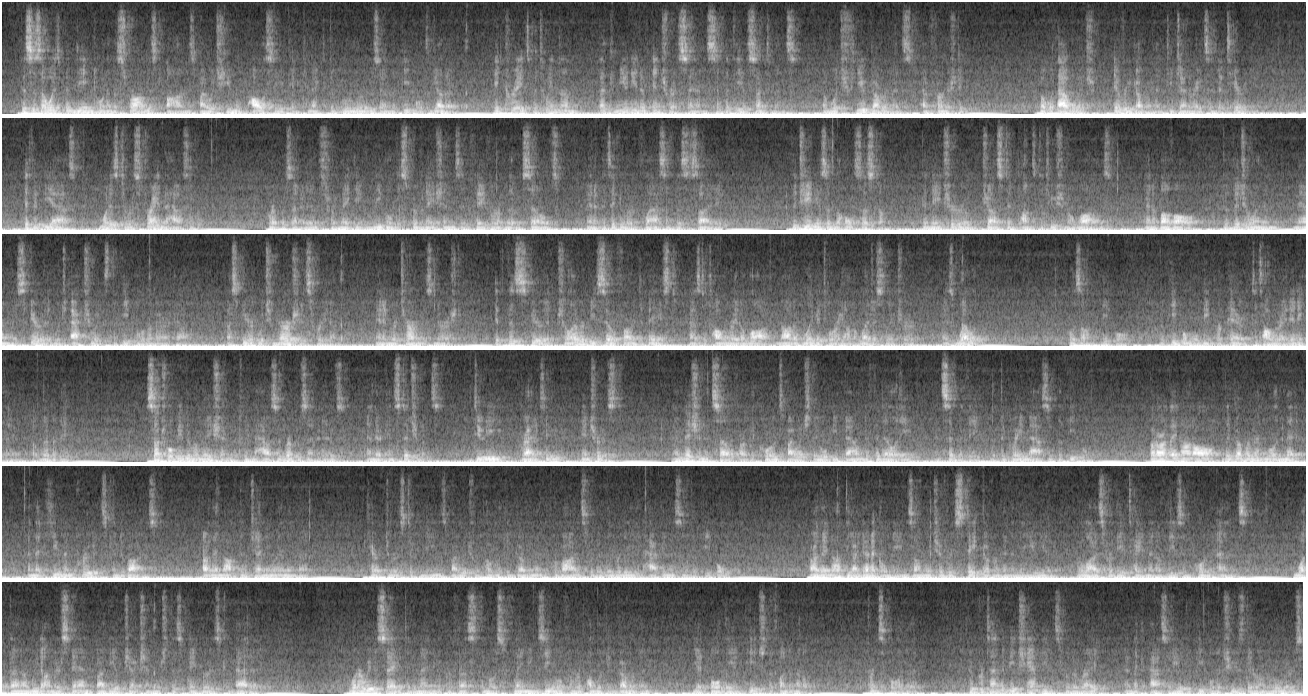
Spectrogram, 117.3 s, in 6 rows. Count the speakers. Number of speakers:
one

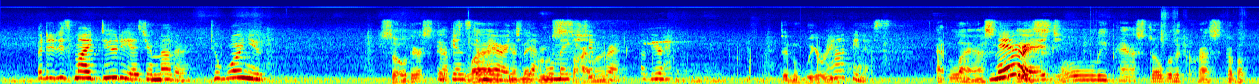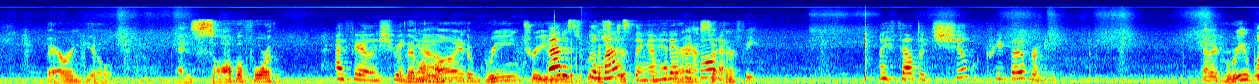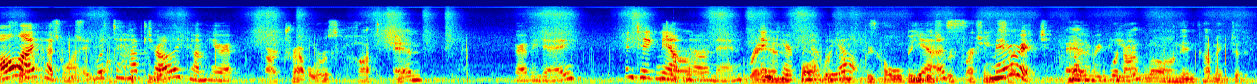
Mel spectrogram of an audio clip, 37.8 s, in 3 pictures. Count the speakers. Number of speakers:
two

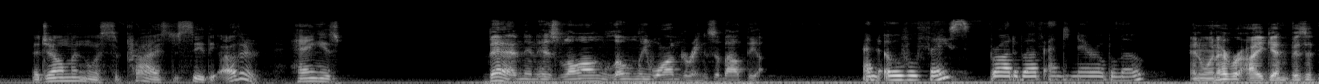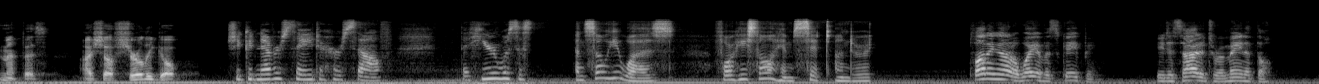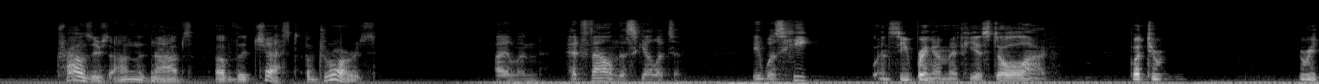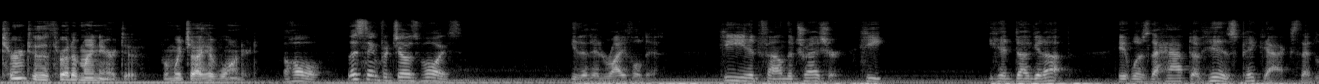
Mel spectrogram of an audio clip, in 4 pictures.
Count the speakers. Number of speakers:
seven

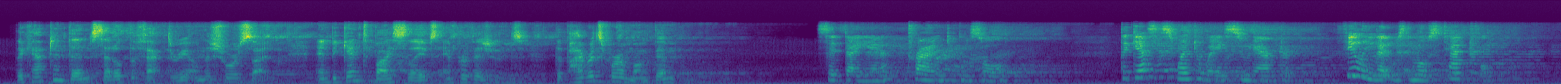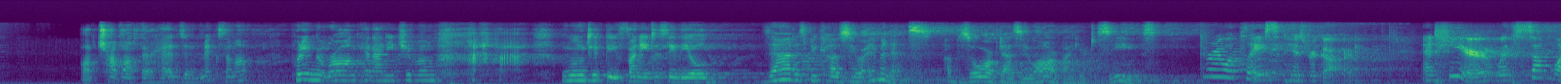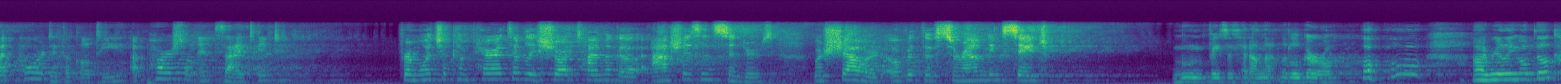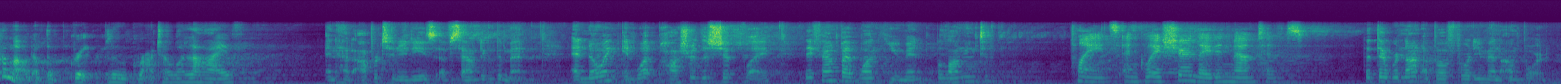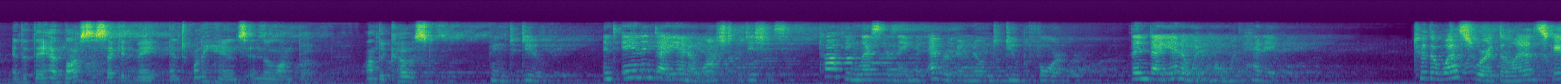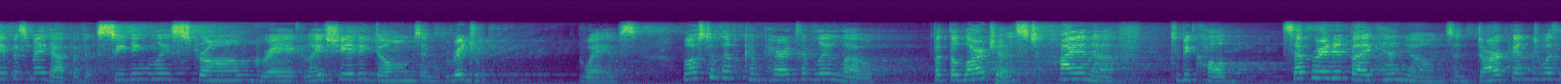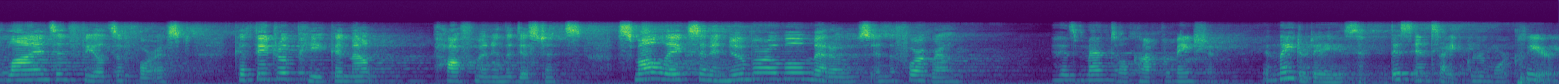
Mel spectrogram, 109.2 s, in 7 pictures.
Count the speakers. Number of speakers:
six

